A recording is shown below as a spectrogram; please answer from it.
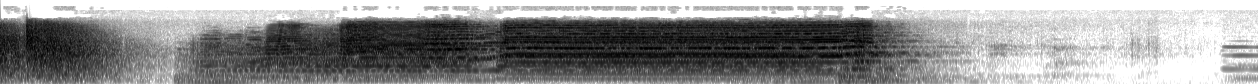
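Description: A gunshot sound effect at the start, followed by a brass orchestral sting: trumpets and trombones hold a loud chord that steps up about two and a half seconds in, then fades away by about five seconds.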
